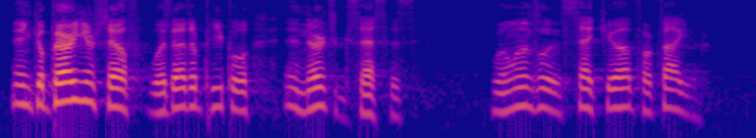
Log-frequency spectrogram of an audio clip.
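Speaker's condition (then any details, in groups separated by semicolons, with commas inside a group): Cerebral palsy; lifelong disability since youth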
